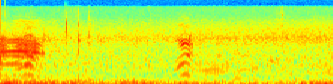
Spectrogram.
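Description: Wind buffeting the microphone, with two short shouts from players on the pitch: one at the start and one just past a second in.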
